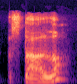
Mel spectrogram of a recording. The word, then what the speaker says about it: Stalo: famous ones is this giant called stalo doing the Swedish pronunciation there so he's a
